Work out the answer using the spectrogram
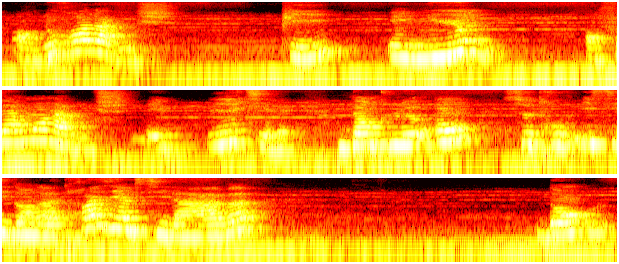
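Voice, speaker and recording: A high-pitched female teacher patiently guides children through a phonics exercise, repeating words and asking questions along the way. The room is very echoey, with faint music in the background.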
